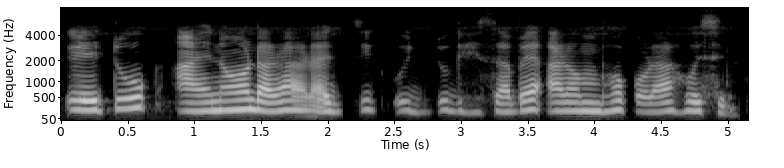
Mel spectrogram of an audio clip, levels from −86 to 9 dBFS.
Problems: constant background noise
